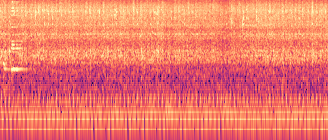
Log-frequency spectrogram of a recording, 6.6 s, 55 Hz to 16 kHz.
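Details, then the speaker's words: Suzuki Boulevard C90 V-twin with loud aftermarket pipes and a Power Commander fitted to cure popping; deep loping idle, a steady potato beat about three a second with no pops or backfires, normal idle. "but that eliminated my problem with that popping I'm pleased with that and throttle seemed a little bit more responsive than it were you know"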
